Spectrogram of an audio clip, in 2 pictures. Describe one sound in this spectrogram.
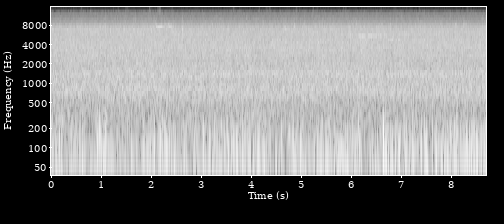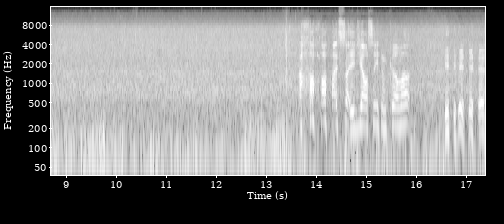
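A shallow stream babbles and ripples over rocks.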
